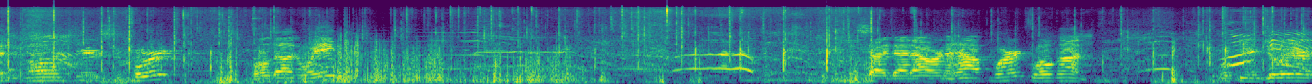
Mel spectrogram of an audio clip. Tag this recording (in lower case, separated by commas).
run, outside, urban or man-made, speech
